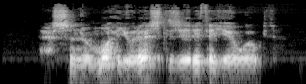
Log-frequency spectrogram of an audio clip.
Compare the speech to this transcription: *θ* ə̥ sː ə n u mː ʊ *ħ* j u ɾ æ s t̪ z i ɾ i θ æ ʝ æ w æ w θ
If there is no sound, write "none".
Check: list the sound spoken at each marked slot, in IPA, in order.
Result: ħ, ħ

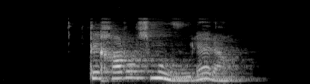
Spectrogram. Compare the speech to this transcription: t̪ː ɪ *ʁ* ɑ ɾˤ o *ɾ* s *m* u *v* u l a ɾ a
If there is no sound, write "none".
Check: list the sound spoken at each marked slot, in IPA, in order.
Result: χ, ɾ, m, v

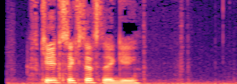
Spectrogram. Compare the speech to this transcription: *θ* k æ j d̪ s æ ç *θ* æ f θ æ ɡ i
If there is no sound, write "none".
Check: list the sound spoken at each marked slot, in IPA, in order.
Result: f, θ

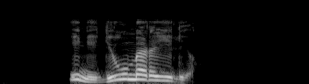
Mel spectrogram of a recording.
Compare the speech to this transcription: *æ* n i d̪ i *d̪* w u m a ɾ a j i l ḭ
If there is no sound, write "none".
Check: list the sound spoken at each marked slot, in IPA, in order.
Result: i, none

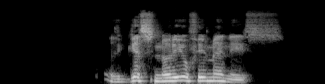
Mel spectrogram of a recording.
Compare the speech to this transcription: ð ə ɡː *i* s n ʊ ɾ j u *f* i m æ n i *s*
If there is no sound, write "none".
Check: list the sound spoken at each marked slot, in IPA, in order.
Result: æ, f, s

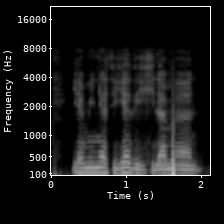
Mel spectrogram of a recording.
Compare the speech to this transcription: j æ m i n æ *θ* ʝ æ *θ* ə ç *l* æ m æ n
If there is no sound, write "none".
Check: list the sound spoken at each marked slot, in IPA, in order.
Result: θ, ð, l

